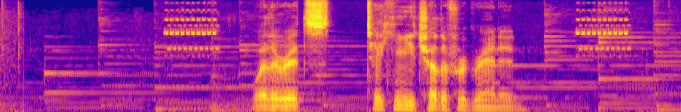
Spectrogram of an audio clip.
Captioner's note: cellphone continues to ring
